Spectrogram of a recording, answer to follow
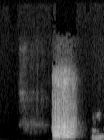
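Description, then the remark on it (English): A short, loud, raspy fart lasting about a quarter second, followed moments later by a brief burst of a voice. “That's a really good fart sound effect, whoever did that.”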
